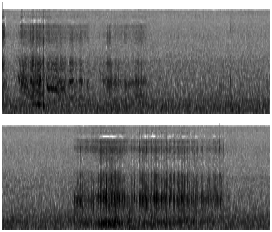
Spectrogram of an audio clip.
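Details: Small Yorkie dog snoring while asleep: two rough, noisy breathing sounds a few seconds apart, the second louder and longer. Snoring.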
